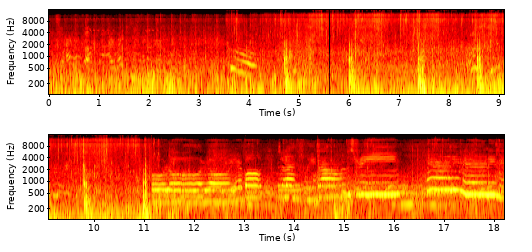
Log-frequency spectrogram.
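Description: Wind buffeting the microphone over splashing water from a moving pedal boat, with sharp splashes coming a little over a second apart in the middle stretch. About eleven seconds in, the sound cuts to a voice singing held notes that step up and down in pitch.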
